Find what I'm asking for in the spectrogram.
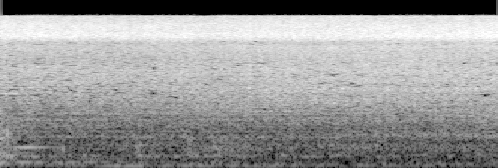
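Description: Greens sizzling in a hot pan: a steady, loud hiss holds evenly throughout with no pauses, no talk and no other sounds.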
